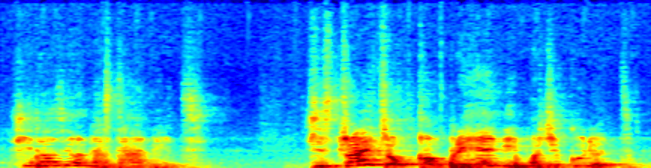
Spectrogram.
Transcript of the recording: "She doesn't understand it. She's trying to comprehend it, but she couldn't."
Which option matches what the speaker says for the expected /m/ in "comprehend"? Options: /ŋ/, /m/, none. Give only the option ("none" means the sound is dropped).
/m/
